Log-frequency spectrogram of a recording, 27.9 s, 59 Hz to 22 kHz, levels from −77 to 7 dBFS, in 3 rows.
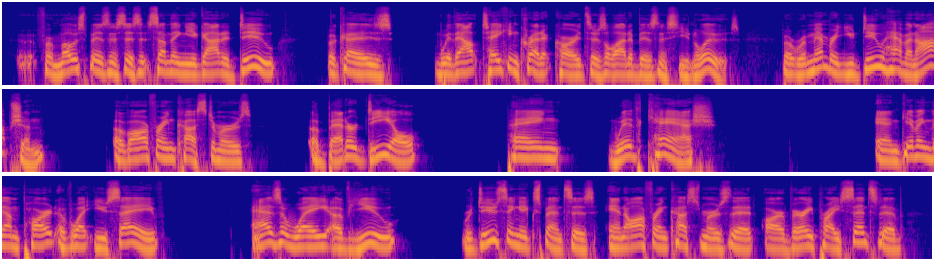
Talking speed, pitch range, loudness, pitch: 130 wpm, 130-170 Hz, -18 LUFS, 150 Hz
